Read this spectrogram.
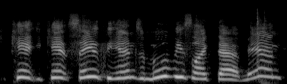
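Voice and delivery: high scolding lecture; scolding mock voice. Scolding the kid about spoilers, high mocking voice. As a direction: tell the kid off in a high squeak. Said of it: "He's like".

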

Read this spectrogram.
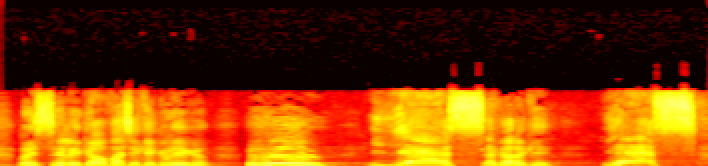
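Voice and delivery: a speaker firing up the audience at the end, cheering loudly; excited cheering. Real, not acted. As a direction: pump up the crowd with a loud whoop.

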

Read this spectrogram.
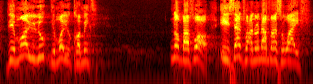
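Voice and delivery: normal talking voice

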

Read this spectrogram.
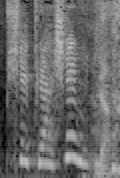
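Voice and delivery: very high, squeaky Przepraszam; squeaky comic voice. Pretend. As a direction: squeak it out like a cartoon. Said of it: "That was awesome".

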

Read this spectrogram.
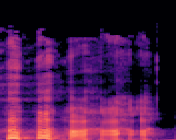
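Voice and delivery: loud, rough burst of laughter; raucous laugh. Acted. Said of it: "He let out a raucous laugh".

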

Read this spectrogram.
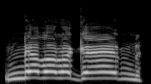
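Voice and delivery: high, loud, slow orator proclaiming; rally the crowd over a tannoy; crying out to crowd. A narrator's reading. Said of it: "cried the man".

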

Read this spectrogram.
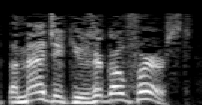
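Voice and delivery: high scolding gnome voice. A narrator's reading. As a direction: insist sharply, scolding.

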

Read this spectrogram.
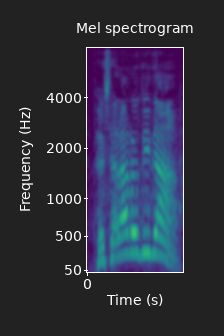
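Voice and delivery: very high, loud yell; shouted alarm. A narrator's reading. Villager alerts the searching crowd, shouting. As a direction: cry out to alert the whole crowd. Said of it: "یکی فریاد زد".

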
